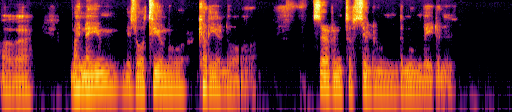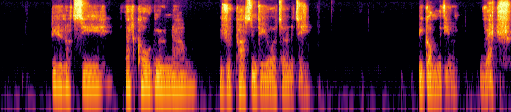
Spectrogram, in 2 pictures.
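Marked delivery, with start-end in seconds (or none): 1.1-15.4 whispering in a character voice. Voicing a character leaning down to a defeated necromancer: whispering in character. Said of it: "whisper into his ear directly".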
